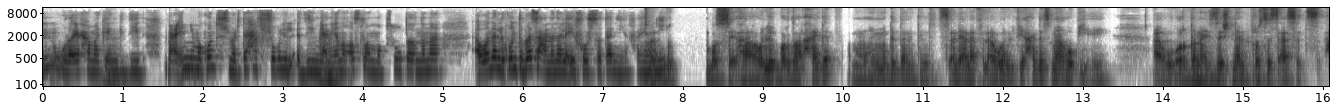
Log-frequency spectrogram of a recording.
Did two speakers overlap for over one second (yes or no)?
no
